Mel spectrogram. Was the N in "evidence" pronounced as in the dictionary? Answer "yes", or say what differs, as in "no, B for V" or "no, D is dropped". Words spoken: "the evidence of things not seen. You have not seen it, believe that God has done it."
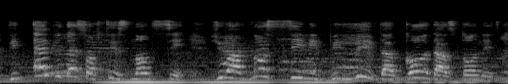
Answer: no, N is dropped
